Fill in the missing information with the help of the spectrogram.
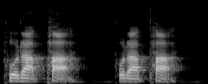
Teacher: Because we have a vowel, U, up. Again, up ends in a P consonant, and therefore it links to a.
